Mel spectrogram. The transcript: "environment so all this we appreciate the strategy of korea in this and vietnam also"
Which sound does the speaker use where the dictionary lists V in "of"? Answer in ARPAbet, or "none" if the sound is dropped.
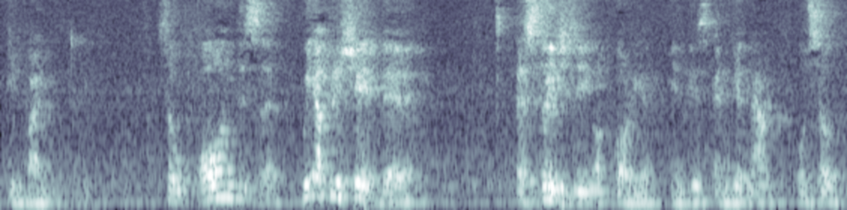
F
